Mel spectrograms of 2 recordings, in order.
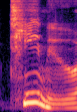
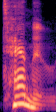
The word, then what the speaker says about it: Temu: of website that I had been calling Teemu up until the Super Bowl when they ran their ad and everybody on the ads pronounced it temu so whichever you prefer uh tmu if you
